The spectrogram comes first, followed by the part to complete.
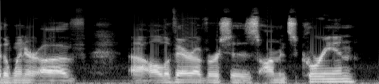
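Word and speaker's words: Arman Tsarukyan: winner of Oliva versus Armen sakuran that's how you say his name um they just wanted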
